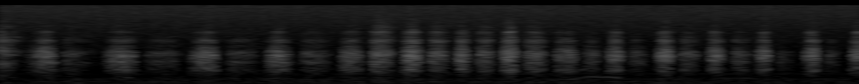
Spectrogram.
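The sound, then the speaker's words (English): Quick, light panting breaths repeat in a steady rhythm, roughly three per second, fairly soft, with no talking; a woman's labour breathing technique for the end of the first stage of labour. “And you fly over with letting your breathing get quicker and lighter.”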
